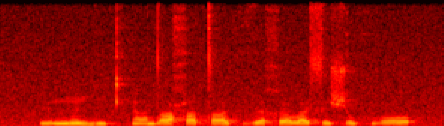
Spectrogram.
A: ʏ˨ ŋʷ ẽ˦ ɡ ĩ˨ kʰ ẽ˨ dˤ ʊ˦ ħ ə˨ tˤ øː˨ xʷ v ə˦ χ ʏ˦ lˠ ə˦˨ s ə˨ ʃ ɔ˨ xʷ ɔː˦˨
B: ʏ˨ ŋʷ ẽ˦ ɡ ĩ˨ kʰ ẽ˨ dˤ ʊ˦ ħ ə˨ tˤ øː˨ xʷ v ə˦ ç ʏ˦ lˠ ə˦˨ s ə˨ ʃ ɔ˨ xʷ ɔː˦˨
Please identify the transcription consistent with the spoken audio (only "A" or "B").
A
